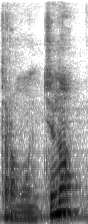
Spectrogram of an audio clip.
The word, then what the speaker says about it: Tramontina: I believe, you can correct me if I'm wrong, it's pronounced Tramontina, and it's a Brazilian company.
